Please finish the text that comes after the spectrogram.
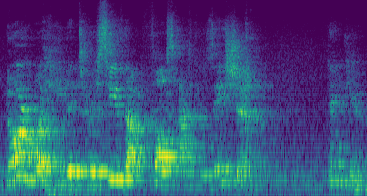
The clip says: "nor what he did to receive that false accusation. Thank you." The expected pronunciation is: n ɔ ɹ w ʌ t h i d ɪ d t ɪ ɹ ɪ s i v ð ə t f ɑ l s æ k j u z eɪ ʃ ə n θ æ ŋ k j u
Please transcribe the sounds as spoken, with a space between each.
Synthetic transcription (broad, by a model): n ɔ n w ʌ t h i d ɪ d t ɪ ɹ ɪ s i v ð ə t f ɑ l s æ k j u z eɪ ʃ ə n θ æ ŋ k j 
